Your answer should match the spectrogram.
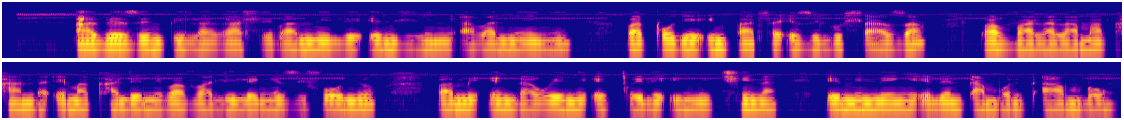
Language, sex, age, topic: North Ndebele, female, 25-35, health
